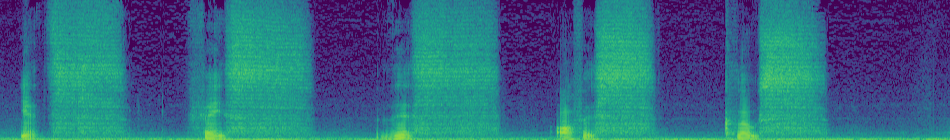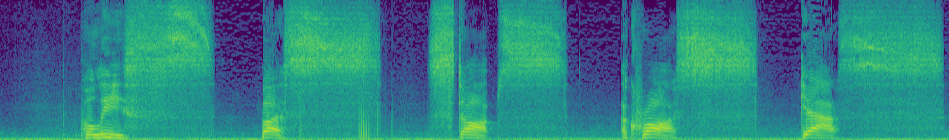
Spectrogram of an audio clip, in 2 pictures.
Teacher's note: to the Z unvoiced s sound fricative tongue to gum Ridge the S is like the Z except it's unvoiced so it's the same tongue placement as the Z the Z the S is like a gentle escape of steam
